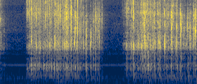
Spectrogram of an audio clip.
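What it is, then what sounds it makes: Sequin fabric cover scratched with nails. Long nails scratch the sequins at the top of a flat, reversible sequin fabric journal cover. The result is two bursts of bright, crisp, rapid rasping and clicking, separated by a short quiet pause.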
